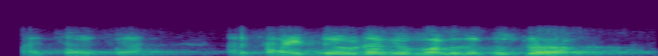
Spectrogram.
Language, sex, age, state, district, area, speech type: Odia, male, 45-60, Odisha, Dhenkanal, rural, conversation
